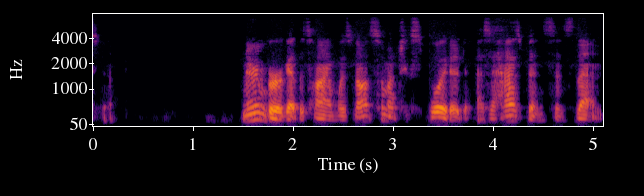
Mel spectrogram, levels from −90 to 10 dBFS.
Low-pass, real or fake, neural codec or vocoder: 7.2 kHz; real; none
